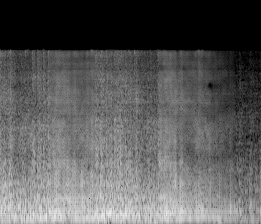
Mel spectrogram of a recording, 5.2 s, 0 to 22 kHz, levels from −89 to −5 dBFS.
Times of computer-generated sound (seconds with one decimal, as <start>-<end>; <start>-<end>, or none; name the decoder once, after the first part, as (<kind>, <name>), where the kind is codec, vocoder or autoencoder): 1.0-1.9 (vocoder, Vocos); 3.2-4.7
